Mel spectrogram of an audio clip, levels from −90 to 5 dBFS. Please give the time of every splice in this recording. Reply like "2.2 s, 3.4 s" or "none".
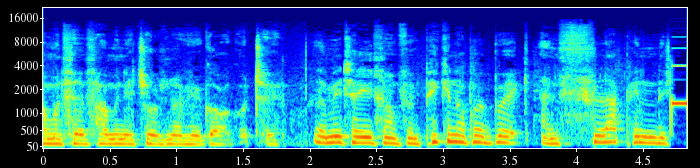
2.0 s

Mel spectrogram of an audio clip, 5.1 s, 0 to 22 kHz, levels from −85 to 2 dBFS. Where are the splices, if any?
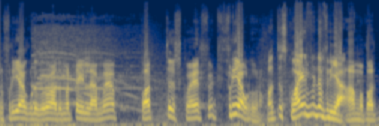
none

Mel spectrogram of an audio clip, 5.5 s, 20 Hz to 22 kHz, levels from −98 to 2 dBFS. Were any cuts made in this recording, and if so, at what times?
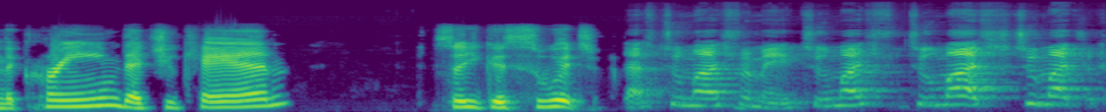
none

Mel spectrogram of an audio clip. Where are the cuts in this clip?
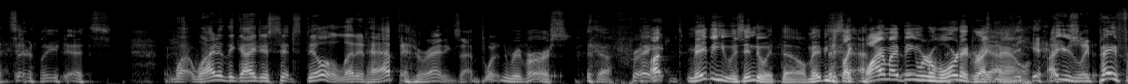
none

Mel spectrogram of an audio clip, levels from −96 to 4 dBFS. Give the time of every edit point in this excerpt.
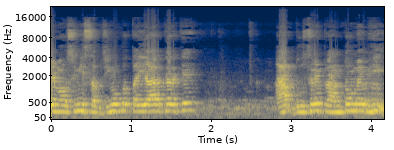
none

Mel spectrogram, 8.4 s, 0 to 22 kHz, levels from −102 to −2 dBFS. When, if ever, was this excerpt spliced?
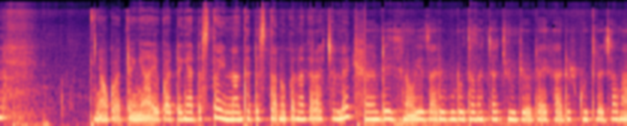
4.9 s

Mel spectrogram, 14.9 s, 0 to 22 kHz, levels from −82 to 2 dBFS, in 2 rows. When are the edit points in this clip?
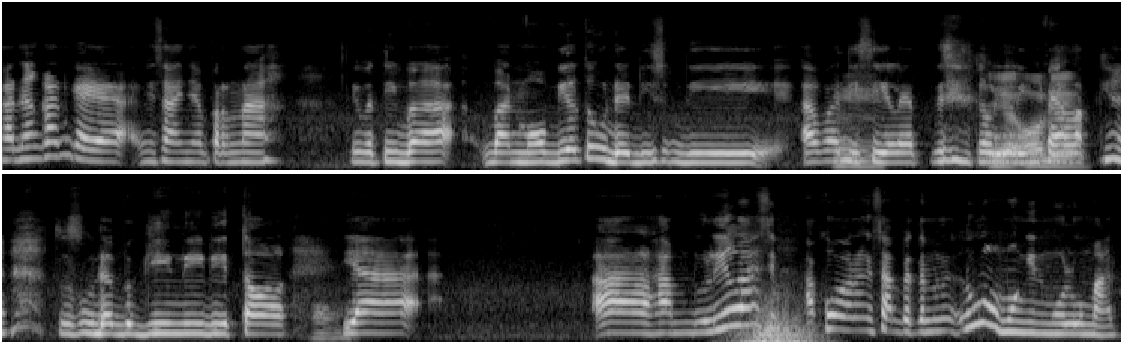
12.6 s

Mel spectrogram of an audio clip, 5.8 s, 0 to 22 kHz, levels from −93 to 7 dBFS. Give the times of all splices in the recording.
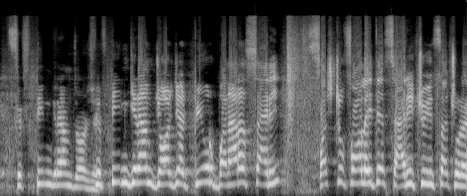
none

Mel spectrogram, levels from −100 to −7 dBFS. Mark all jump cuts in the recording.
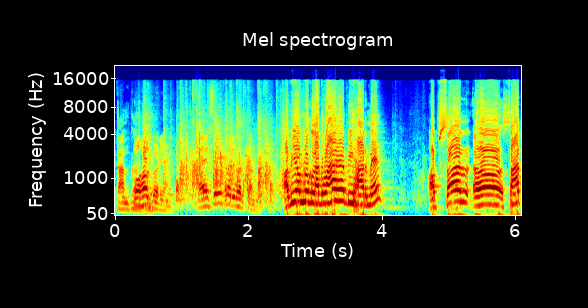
none

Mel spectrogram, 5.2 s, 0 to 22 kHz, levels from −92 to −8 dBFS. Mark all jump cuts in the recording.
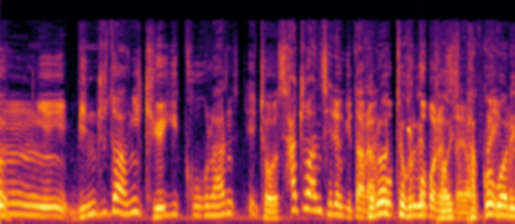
none

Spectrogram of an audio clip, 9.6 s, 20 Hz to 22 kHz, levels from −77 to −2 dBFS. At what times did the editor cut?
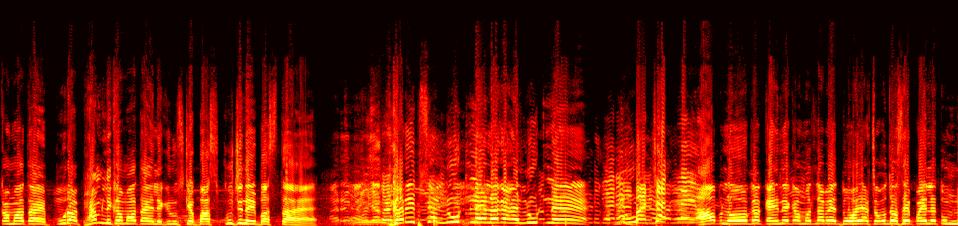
6.9 s

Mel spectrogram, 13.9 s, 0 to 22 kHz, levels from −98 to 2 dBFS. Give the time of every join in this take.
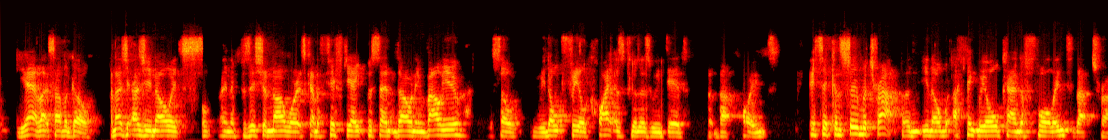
1.2 s

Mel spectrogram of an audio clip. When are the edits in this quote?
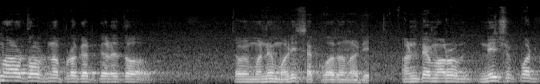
3.7 s

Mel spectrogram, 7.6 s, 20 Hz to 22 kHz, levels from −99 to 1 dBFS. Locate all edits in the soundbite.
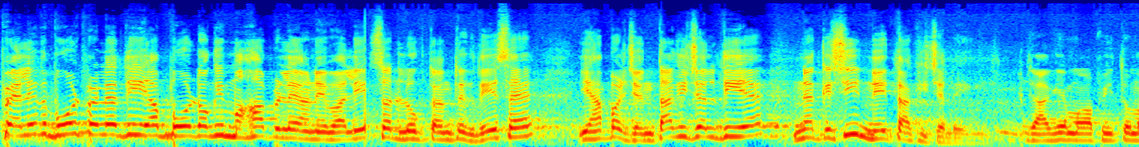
2.4 s, 6.7 s

